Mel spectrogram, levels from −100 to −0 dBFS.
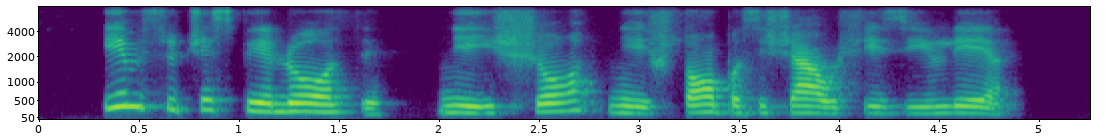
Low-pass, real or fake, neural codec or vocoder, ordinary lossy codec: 7.2 kHz; fake; codec, 16 kHz, 0.9 kbps, LongCat-Audio-Codec; Opus, 24 kbps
